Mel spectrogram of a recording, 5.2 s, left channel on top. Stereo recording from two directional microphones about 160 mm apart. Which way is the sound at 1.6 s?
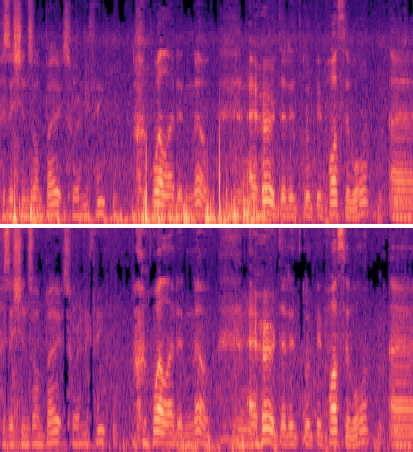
20° right (ahead or behind).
